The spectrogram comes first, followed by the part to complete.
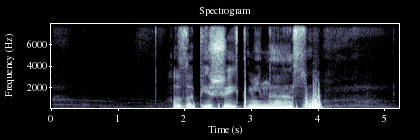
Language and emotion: Russian, sad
